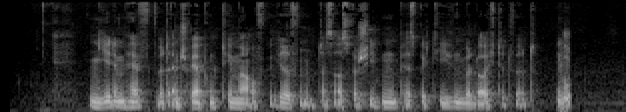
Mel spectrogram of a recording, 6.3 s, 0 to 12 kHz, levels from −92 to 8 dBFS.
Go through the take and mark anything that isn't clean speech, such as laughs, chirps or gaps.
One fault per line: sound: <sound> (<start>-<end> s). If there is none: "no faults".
sound: laugh (5.6-5.7 s)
